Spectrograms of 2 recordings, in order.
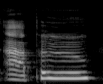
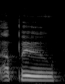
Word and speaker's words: Apu: misspelled there it is I poo which is spelled APU and Shana Bowser got it correct but Shana Bowser got it correct with APU a poo if you could spell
